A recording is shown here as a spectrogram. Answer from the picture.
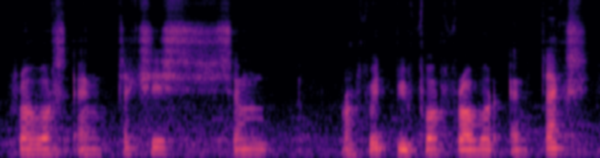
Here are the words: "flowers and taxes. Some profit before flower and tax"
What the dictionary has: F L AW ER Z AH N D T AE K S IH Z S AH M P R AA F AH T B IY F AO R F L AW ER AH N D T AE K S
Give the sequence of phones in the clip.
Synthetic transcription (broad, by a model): F L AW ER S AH N T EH K S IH S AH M P R AA F AH T B IY F AO R F L AW ER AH N T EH K S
